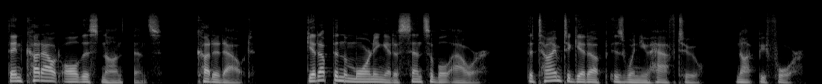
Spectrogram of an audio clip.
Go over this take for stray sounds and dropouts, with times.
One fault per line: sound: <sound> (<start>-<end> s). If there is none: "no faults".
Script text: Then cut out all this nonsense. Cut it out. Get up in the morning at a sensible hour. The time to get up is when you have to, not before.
sound: dropout (1.2-1.3 s)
